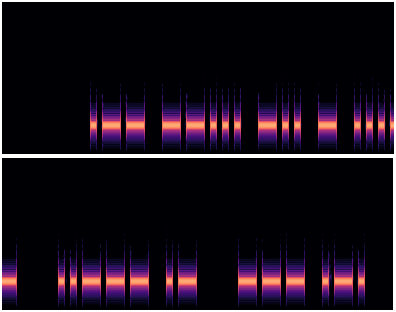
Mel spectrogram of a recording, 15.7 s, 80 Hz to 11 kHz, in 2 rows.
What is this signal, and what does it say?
Morse code, heard as a keyed tone, about 10 wpm, 700 Hz. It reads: W7DTV 2A OR
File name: LARK-FD-2022-Log-in-CW-10wpm-700-Hz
